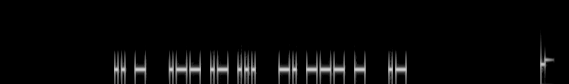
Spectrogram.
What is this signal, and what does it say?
Morse code, heard as a keyed tone, about 34 wpm, 700 Hz. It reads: IT WAS NOT A
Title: Sets of 4 Words 35wpm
